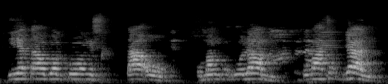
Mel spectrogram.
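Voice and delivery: low, soft chanted litany; murmured invocation. Acted. Healer calling on saints in a low murmured chant. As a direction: intone the saints' names quietly.

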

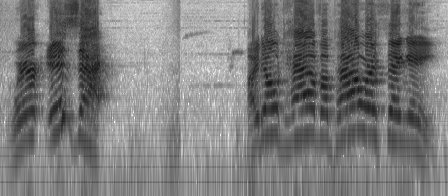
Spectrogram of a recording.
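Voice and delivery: high, loud exasperated wail; frustrated shout. Real, not acted. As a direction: cry out in exasperation at the game. Cannot find needed game item.

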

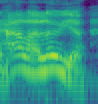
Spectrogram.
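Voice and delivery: ordinary talk, nothing marked

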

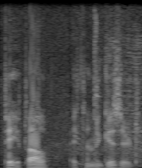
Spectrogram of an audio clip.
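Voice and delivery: ordinary talk

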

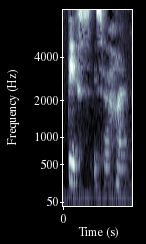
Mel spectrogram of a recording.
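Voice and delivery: usual speaking voice

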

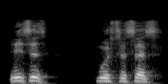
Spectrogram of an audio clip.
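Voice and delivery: normal talking voice

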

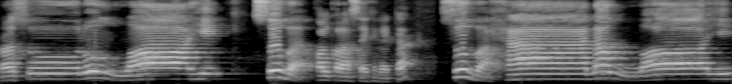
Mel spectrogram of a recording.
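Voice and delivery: slow, drawn-out Quranic words with a heavy lam; recitation drill. Shown as a demonstration. Teacher modelling pronunciations for students to repeat. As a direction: recite each word slowly, twice, lam made thick. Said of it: "আমি উচ্চারণগুলো করে দিচ্ছি".

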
